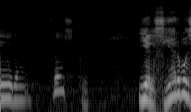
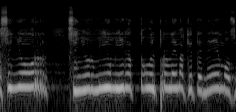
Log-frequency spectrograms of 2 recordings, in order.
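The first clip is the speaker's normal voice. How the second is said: higher, worried servant pleading; panicked servant; 7 semitones higher than usual. Acted. Servant warning Eliseo about the enemy army, higher and anxious. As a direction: alarm at the surrounding army.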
